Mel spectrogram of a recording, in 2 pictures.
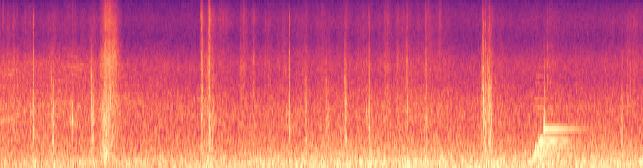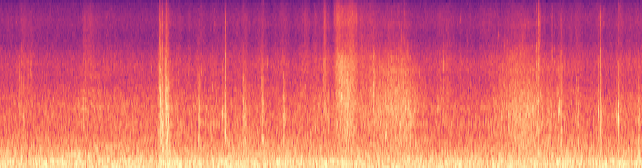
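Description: Footsteps thud quickly on wooden planks and rock.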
